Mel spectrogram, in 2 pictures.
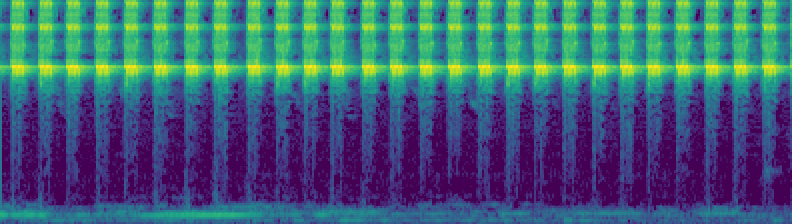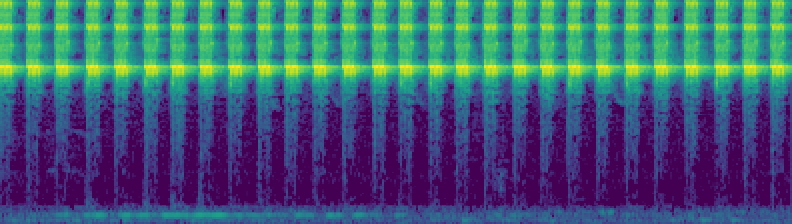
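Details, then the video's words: Cricket, a jangkrik kalung or fighting cricket, whose steady, long song serves as a master for songbirds: unbroken series of sharp high chirps, about three and a half per second, over faint low background hum. "Suara Jangkrik Master Burung"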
